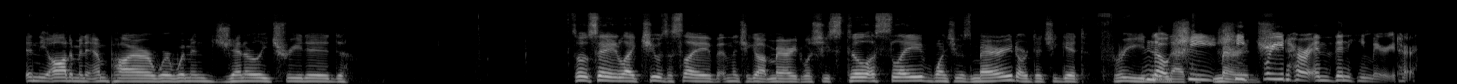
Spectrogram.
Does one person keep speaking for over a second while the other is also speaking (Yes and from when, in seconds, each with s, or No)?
Yes, from 11.4 s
